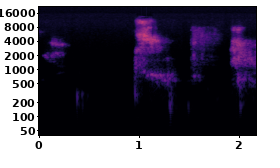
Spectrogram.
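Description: Near silence, broken about a second in by one short, faint breathy burst from a person, a quick exhale or puff of breath.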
